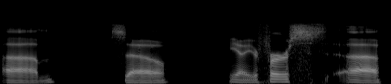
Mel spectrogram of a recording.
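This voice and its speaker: A man narrating a tabletop game casually as game master, halting and informal in his delivery. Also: low voice, vocal fry, sharp tone, clean tone, no room sound, lo-fi sound. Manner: halting, informal, mild swearing.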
